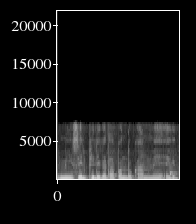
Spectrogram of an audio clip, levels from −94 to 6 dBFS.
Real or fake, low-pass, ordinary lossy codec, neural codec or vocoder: real; 7.2 kHz; none; none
